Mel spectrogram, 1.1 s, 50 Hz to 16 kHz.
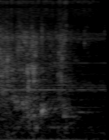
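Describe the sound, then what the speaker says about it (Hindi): Water pouring into a pot of soaked rice for desi chicken pulao, a steady splashing stream that runs for about a second, close and fairly soft. "तो इसलिए पानी हम इसमें 2 मग डालेंगे"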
